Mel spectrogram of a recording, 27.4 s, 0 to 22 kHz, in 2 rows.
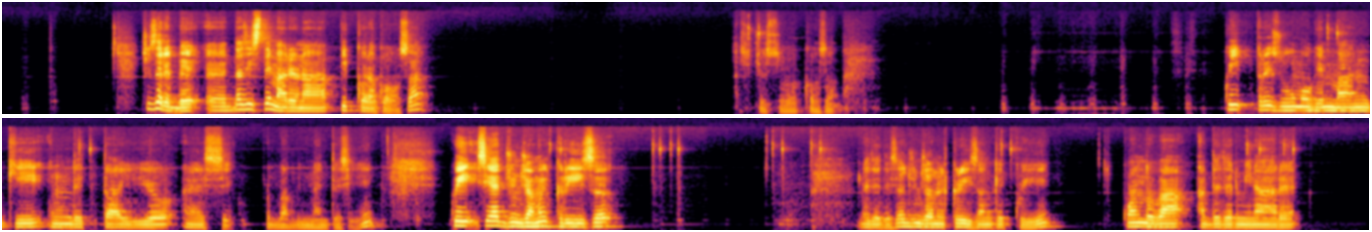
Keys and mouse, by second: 7.4 click, 13.2 click, 14.4 click, 19.1 click, 20.1 click, 23.6 click, 26.0 click.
